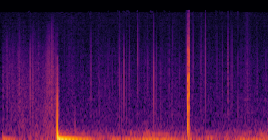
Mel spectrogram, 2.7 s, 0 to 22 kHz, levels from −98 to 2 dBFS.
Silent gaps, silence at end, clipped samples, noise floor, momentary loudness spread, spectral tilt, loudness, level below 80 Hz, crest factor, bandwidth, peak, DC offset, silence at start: none; 0.75 s; under 0.1%; -47 dBFS; 24 LU; -5 dB/octave; -29 LUFS; -30 dBFS; 24 dB; 9.2 kHz; -4 dBFS; under 0.1%; 0.05 s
